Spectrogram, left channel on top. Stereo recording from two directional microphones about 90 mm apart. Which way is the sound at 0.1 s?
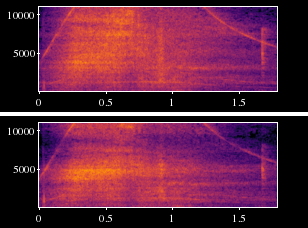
35° right (ahead or behind).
